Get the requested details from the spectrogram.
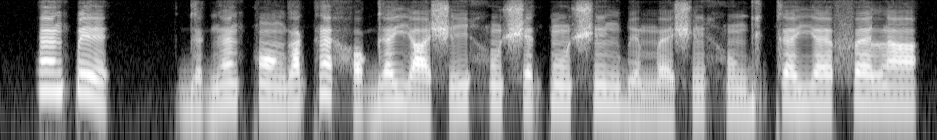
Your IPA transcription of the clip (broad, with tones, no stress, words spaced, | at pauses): ɛ̃˦k͡pe˦˨ | ɡɛ˨ɡɛ̃˧ kɔ̃˨ɡa˨˦ kɛ̃˦˨hɔ˨ɡɛ˧ ja˨ ʃi˨˦hũ˧ʃɛ˧ k͡pũ˧ʃĩ˧ ɡ͡be˨mɛ˨ʃĩ˧hũ˧ ɡi˧kɛ˧jɛ˧ fɛ˦lã˦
